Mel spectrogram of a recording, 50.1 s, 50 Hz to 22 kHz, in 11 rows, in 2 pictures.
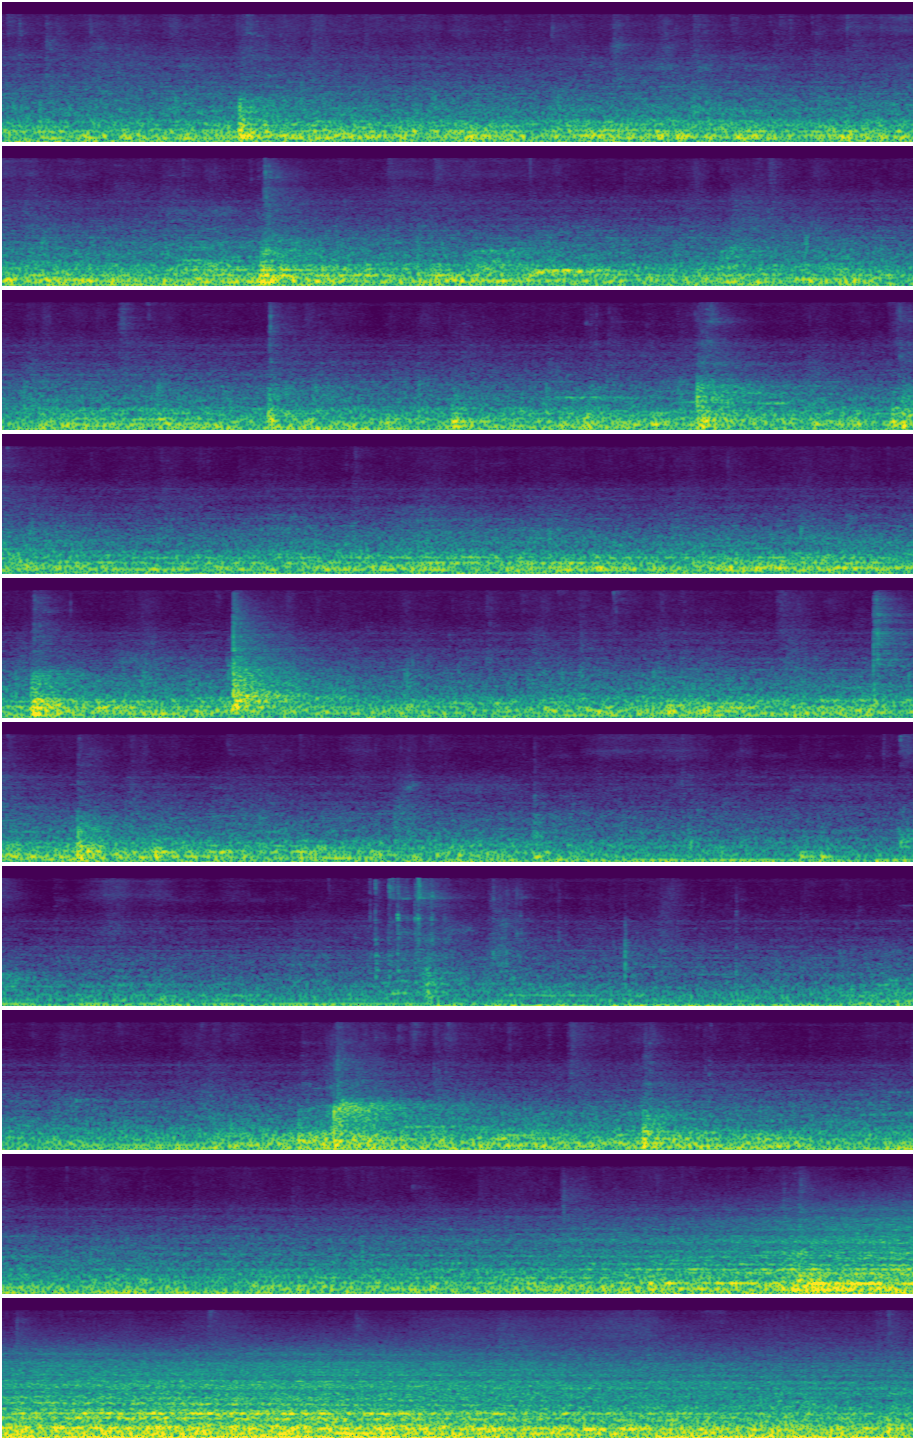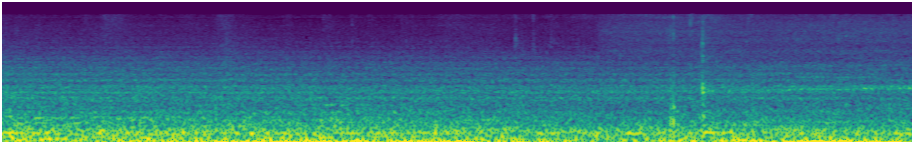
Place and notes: {"title": "Rosenheim, main station, pedestrian underpass", "description": "recorded june 7, 2008. - project: \"hasenbrot - a private sound diary\"", "latitude": "47.85", "longitude": "12.12", "altitude": "448", "timezone": "GMT+1"}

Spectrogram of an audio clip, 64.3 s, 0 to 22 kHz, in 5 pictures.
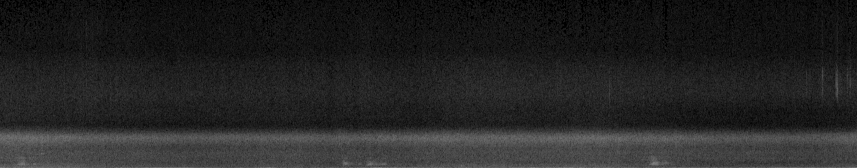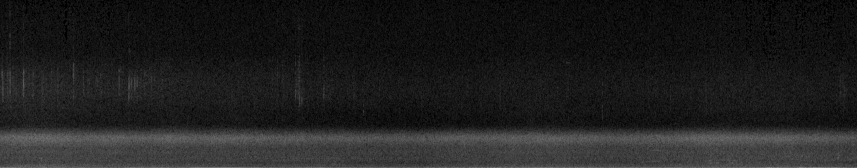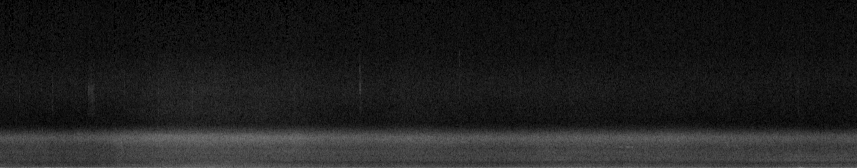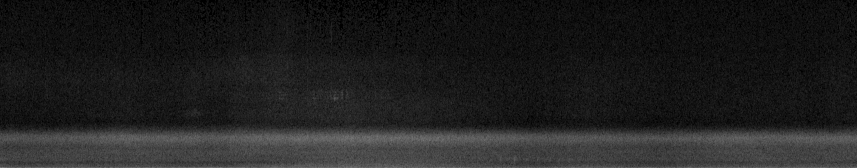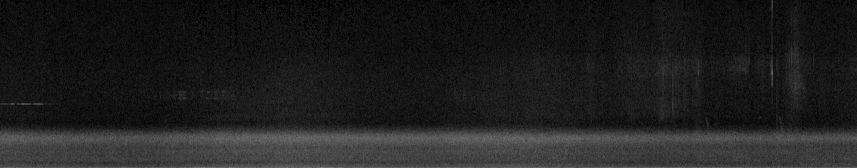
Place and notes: {"title": "牛角, Nangan Township - Walking in the temple", "date": "2014-10-14 16:46:00", "description": "Walking in the temple, Sound of the waves, Dogs barking", "latitude": "26.16", "longitude": "119.95", "altitude": "21", "timezone": "Asia/Taipei"}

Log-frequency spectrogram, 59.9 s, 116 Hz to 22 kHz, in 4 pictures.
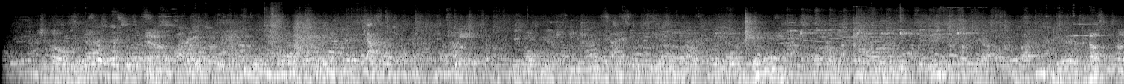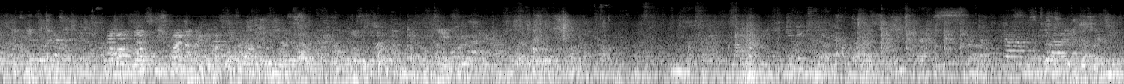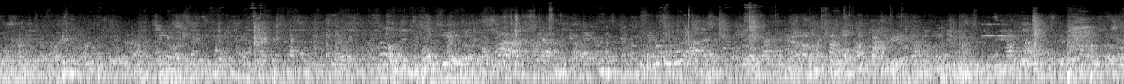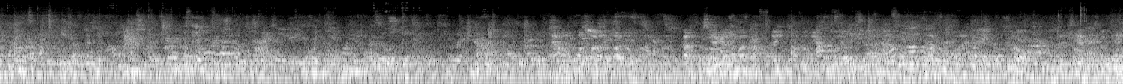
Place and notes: {"title": "köln, breite str, post - post office, awaiting service", "date": "2009-01-26 14:30:00", "description": "26.01.2009 14:30\npostfiliale, wartende menschen, gespräche, gemurmel /\npost office, people waiting, talks and muttering", "latitude": "50.94", "longitude": "6.95", "altitude": "61", "timezone": "Europe/Berlin"}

